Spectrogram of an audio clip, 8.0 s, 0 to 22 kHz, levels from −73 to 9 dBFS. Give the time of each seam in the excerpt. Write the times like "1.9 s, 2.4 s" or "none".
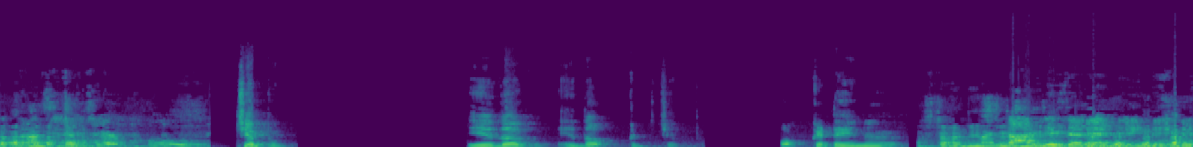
6.1 s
